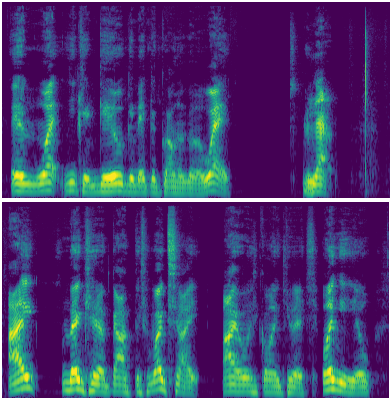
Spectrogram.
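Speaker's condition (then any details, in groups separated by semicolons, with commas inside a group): Cerebral palsy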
